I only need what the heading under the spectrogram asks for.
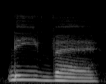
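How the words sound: Northern accent, the v sounds like v. "is Northern accent"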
